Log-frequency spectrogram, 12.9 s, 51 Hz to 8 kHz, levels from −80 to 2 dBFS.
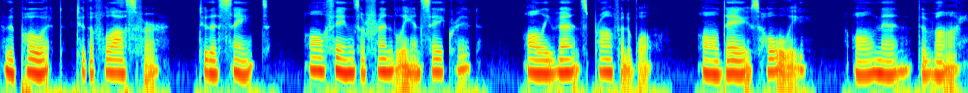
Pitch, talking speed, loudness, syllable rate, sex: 155 Hz, 110 wpm, -18 LUFS, 3.7 syllables/s, female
